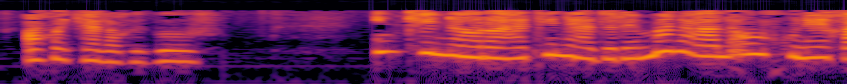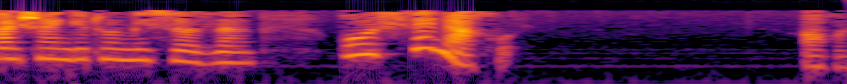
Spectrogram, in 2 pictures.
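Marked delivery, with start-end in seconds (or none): 1.8-6.8 a touch higher, brisk crow comforting a friend; lightly voiced bouncy crow reassuring the elephant; cheerful crow voice.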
